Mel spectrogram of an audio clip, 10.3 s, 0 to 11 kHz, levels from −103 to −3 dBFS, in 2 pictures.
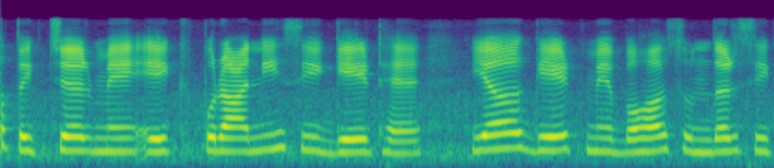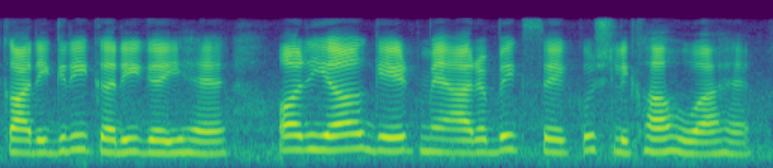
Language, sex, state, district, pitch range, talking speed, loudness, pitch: Hindi, female, Uttarakhand, Tehri Garhwal, 220-250 Hz, 155 wpm, -17 LUFS, 230 Hz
